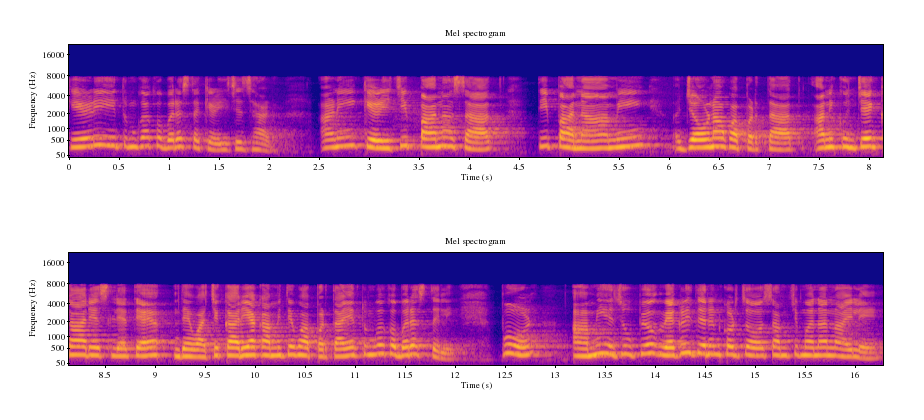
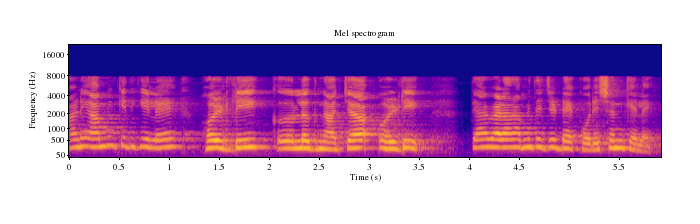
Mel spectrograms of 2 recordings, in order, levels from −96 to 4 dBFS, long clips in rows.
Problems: background conversations at intervals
